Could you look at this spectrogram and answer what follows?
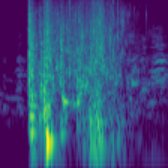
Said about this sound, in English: Oops, did that one splash you? Just a little.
